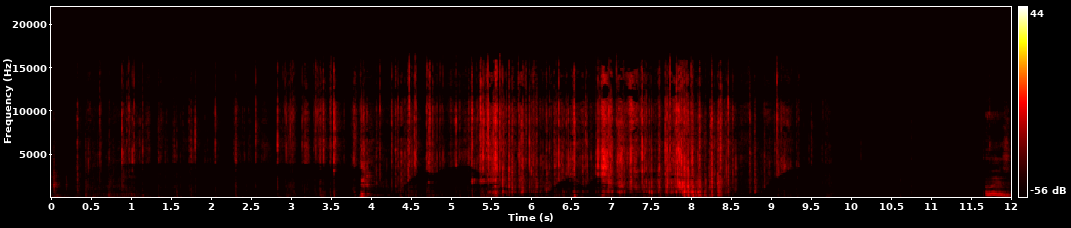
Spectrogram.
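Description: Foil trading-card pack wrapper being torn open and crinkled in the hands: a dense crackling tear that is loudest in the middle and stops about ten seconds in.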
